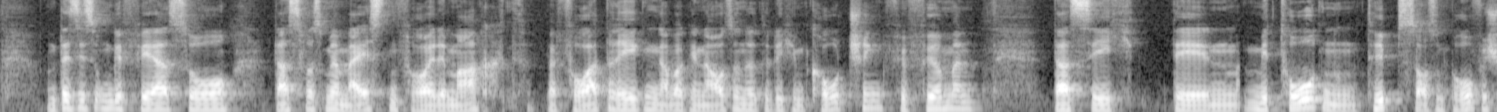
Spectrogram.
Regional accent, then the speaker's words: Vienna, Austria; now in Rosenheim, Germany; ich bin ja Wiener und darf in Rosenheim leben und das macht mir eine Riesenfreude in Bayern.

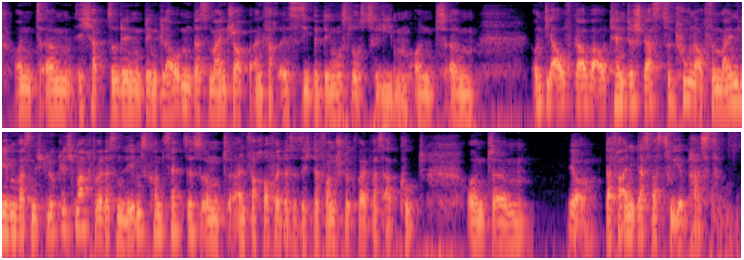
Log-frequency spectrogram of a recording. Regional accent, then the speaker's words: Schleswig-Holstein, Germany; bis ich 19 war, bin ich dort auf dem Dorf groß geworden. Bin zwar in Lübeck zur Schule gegangen

